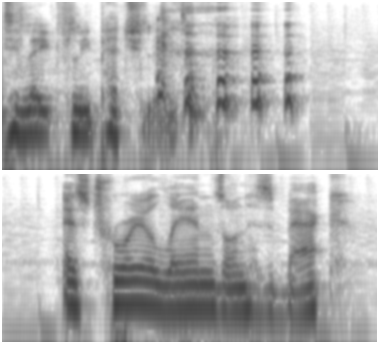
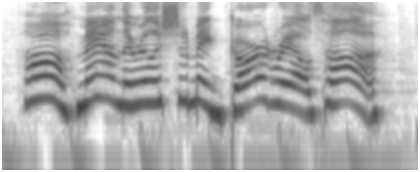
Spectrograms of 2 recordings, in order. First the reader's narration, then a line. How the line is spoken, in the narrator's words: She yells down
